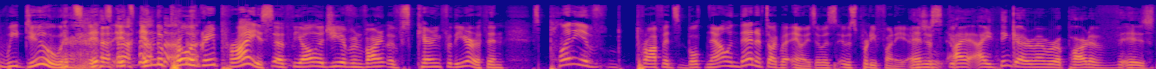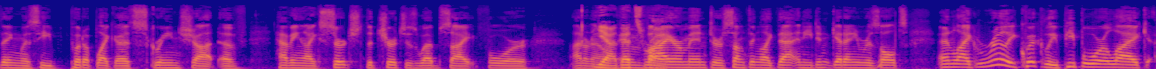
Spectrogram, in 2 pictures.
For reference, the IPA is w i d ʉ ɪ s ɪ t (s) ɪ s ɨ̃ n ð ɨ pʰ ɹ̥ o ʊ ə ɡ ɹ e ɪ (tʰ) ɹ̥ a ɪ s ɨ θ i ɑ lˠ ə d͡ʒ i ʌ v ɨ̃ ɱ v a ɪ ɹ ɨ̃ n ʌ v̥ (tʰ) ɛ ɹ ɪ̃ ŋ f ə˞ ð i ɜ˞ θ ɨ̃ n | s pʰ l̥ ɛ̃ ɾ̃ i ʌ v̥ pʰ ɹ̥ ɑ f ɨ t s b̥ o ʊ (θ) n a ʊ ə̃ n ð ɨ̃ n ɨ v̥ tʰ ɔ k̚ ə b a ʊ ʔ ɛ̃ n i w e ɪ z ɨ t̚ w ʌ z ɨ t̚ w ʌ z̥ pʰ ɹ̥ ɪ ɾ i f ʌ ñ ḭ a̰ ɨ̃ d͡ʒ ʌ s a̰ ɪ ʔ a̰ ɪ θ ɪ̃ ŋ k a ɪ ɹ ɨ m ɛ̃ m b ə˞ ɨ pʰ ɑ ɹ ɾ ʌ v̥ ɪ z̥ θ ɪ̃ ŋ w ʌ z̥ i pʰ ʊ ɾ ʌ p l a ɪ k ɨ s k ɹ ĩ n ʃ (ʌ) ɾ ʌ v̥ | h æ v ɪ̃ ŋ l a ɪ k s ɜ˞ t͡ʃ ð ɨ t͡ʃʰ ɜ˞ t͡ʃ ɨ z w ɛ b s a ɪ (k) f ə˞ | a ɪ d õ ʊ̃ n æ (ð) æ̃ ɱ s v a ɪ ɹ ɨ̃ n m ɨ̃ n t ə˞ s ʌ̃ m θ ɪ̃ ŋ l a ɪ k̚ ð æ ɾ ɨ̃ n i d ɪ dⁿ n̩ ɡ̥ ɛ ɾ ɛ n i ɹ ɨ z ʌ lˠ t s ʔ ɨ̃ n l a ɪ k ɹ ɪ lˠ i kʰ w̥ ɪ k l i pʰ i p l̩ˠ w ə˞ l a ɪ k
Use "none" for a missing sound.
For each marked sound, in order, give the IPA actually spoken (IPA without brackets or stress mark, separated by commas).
s, pʰ, kʰ, θ, ɑ, t, ð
